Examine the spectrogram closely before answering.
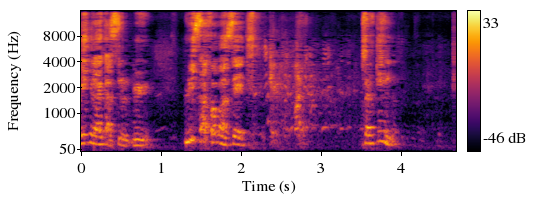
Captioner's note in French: rires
